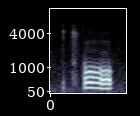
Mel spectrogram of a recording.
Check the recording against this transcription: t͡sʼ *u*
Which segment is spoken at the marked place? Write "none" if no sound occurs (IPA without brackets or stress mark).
o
